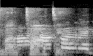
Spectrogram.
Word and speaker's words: Mantate: Tabitha, you almost murdered the name. I'm sure Mantate would have to. I would actually advise or suggest Mantate would have to sue you so that you know how to pronounce the name. The name is Mantate.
